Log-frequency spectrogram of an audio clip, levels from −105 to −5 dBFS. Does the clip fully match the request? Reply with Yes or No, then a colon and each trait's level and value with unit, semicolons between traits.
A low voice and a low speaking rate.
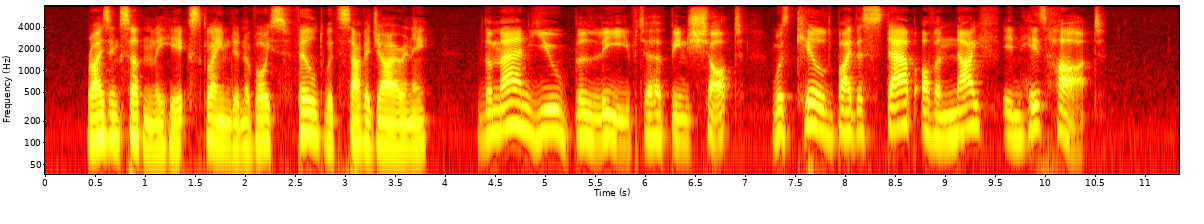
No: low, 120 Hz; average, 160 wpm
